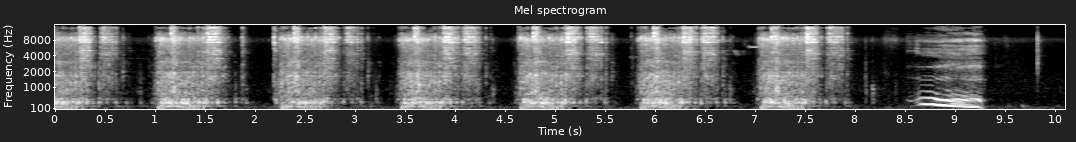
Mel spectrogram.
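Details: Homelite 25cc two-stroke leaf blower, spark and fuel confirmed: repeated rope pulls about every 1.25 seconds give a whirring spin but never fire; no compression from a scored piston found at teardown.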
